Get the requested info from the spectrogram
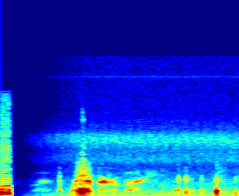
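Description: A man whispering briefly, the loudest breathy burst a little under a second in followed by a few fainter whispered sounds, with small clicks near the end.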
